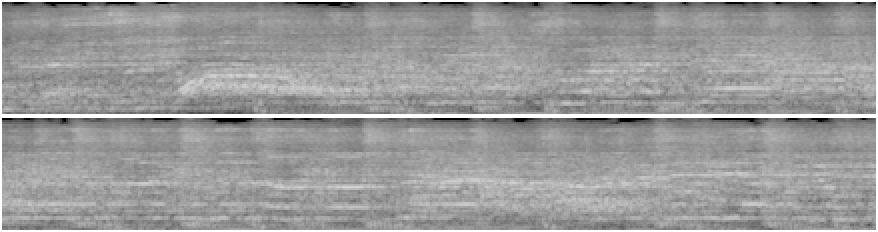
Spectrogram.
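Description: K-pop dance-pop song by a girl group: female vocals over a steady backing track with heavy bass, which drops out for a moment about a second in.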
